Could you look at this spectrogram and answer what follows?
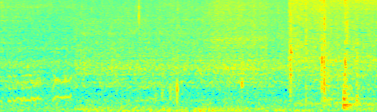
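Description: A steady hiss, then, about three and a half seconds in, a few light clinks and knocks as a glass teapot is lifted from the stove top.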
